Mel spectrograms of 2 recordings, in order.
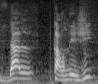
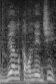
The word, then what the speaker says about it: Dale Carnegie: Au cinquième livre là, pour moun qui pas connaît, si nous t'a prononcé en français, nous t'a dit Dale Carnegie, mais en bon anglais c'est Dale Carnegie.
